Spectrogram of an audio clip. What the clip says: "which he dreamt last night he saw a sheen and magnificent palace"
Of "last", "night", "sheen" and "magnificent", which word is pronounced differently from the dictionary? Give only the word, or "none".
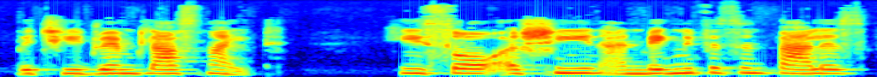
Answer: none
